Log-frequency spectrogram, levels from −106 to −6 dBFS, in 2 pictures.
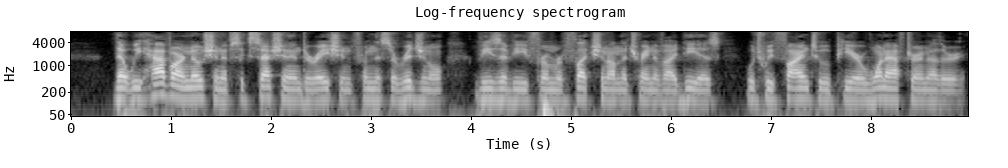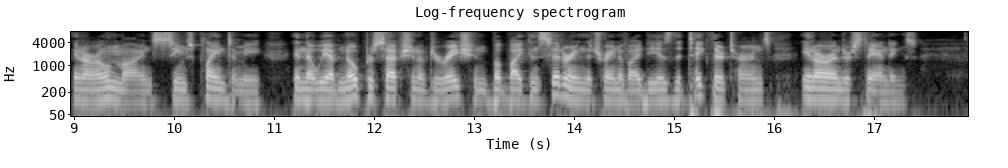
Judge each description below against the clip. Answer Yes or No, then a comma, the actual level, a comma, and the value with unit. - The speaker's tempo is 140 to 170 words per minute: No, average, 195 wpm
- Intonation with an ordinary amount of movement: No, narrow, 1.9 semitones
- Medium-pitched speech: No, low, 120 Hz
